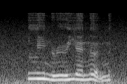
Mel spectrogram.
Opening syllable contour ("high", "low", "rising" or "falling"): falling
